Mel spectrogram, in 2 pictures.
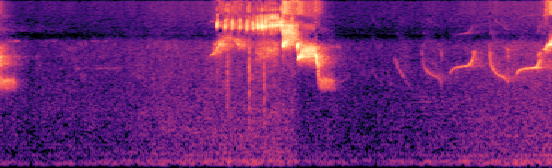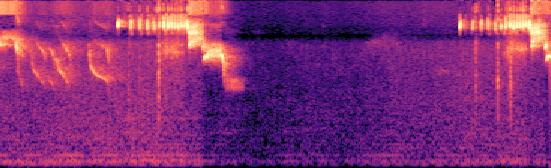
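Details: Female blue-black grassquit repeating a high, steeply falling buzzy call about every two to four seconds, while another bird adds a run of quick thin whistled notes between calls; low hum behind.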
